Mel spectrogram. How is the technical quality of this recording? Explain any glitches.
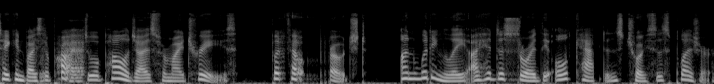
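The speech has three patches of AAC frame loss with concealment: 0.38–0.85 s, 2.79–3.33 s and 5.05–5.19 s. When frames drop, the decoder fills the gap by reusing the last good spectrum with scrambled phase. So instead of dropouts you hear smeared, noisy, phasey stretches. The first two are broken up, with runs of about a tenth of a second, pointing to five or six lost frames each. The last is a single 85 ms smudge.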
